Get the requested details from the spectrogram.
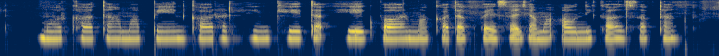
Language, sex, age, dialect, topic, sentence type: Chhattisgarhi, female, 18-24, Eastern, banking, question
